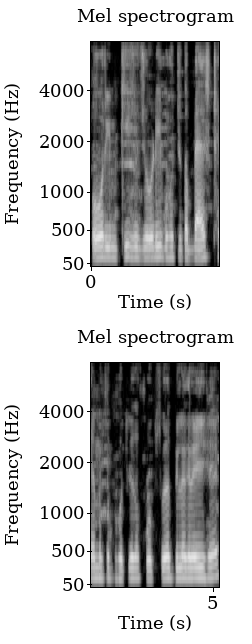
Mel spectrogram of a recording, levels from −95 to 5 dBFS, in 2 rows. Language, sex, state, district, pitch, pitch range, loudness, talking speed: Hindi, male, Uttar Pradesh, Jyotiba Phule Nagar, 135 Hz, 130-140 Hz, -17 LUFS, 185 wpm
